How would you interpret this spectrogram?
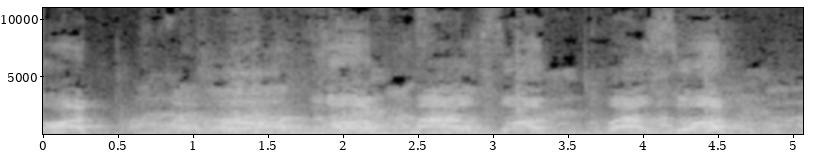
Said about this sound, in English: Memorial's supporters in the courtroom responded with shouts of shame.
